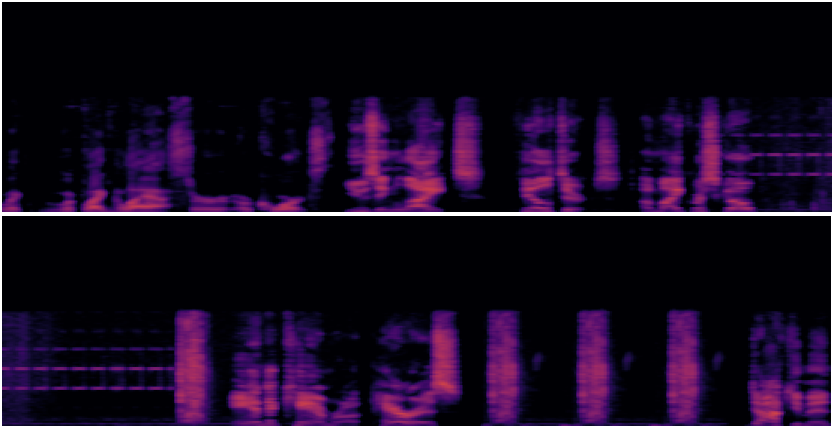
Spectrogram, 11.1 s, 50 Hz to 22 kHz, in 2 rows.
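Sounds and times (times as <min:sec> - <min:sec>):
faint hum: 0:01.4 - 0:08.0, 0:08.6 - 0:10.4
camera shutter click: 0:06.7 - 0:07.0, 0:08.8 - 0:10.3.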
